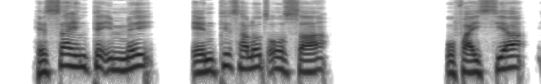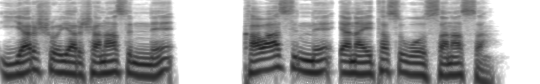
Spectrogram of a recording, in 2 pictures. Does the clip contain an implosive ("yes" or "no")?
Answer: no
